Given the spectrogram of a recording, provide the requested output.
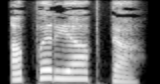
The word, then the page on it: ಅಪರ್ಯಾಪ್ತ: aparyāpta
